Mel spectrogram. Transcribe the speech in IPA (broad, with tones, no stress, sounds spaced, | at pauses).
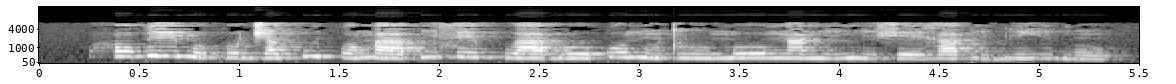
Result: h ɔ˦ ɓ eː˦ m o˨ k o˨ d͡ʒ a˨ kʷ i˦ ɓ ɔ˨˦ m aː˨ p i˦ s eː˦ kʷ aː˨ b oː˨ ɓ o˦ m ũ˨ t uː˨ m oː˦ ŋ ã˦ ŋ i˨˦ ŋ i˨ ʃ eː˨ ɣ a˦ ɓ i˨ b i˦ j i˦ b ũ˨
